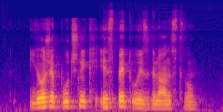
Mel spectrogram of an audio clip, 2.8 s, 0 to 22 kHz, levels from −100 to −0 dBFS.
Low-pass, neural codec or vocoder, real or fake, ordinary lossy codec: 19.8 kHz; none; real; Opus, 24 kbps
